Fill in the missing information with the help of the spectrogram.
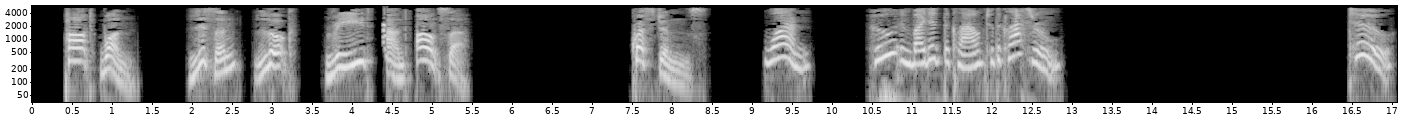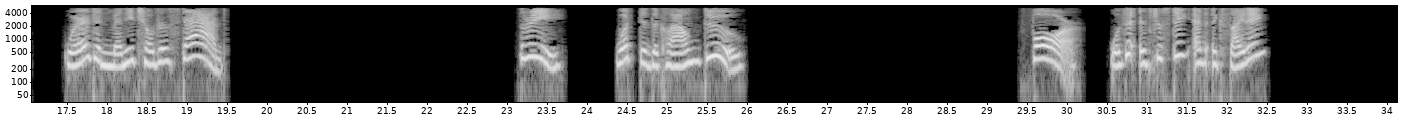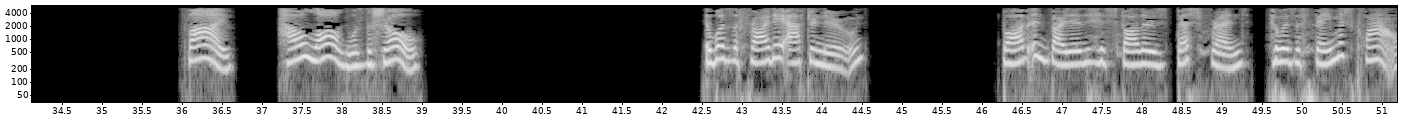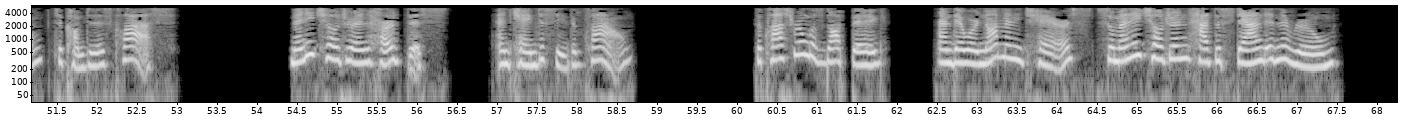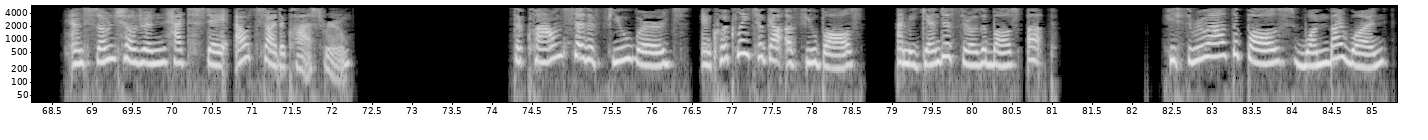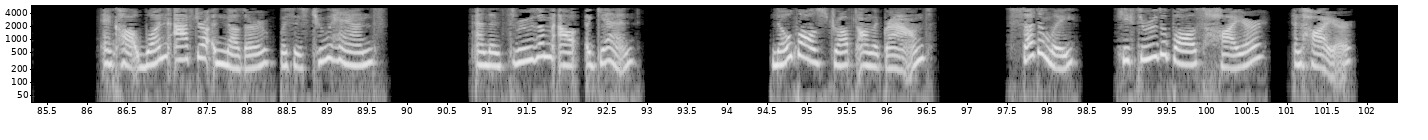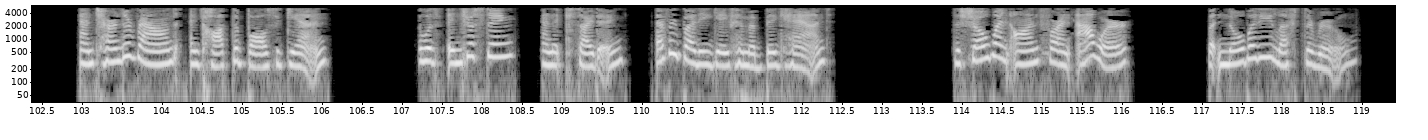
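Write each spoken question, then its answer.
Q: Who invited the clown to the classroom?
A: Bob

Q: Where did many children stand?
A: In the classroom

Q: What did the clown do?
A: He threw balls up and caught them

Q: Was it interesting and exciting?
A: Yes, it was.

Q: How long was the show?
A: An hour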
